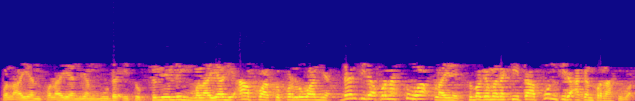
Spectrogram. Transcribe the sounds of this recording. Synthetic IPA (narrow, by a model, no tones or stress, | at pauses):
pəlajanpəlajanjaŋmudait̪ut͡ʃəlilɪŋməlajaniʔapakəpərluanɲadant̪idaʔ̚pərnaht̪uaʔpəlajanit̪u̥səbaɡajmanakit̪apʊnt̪idakːakanpərnaht̪ua̰ʔ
